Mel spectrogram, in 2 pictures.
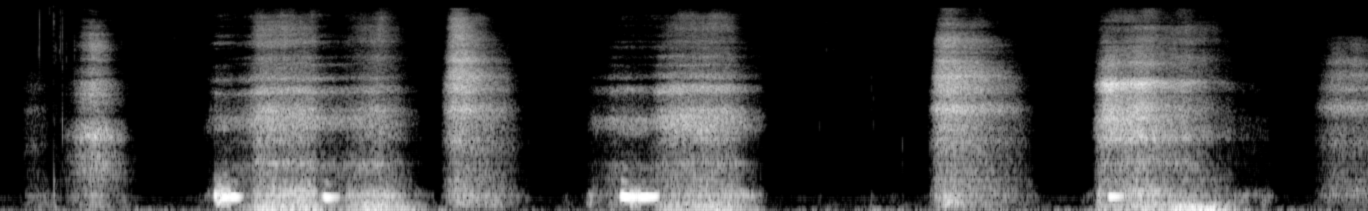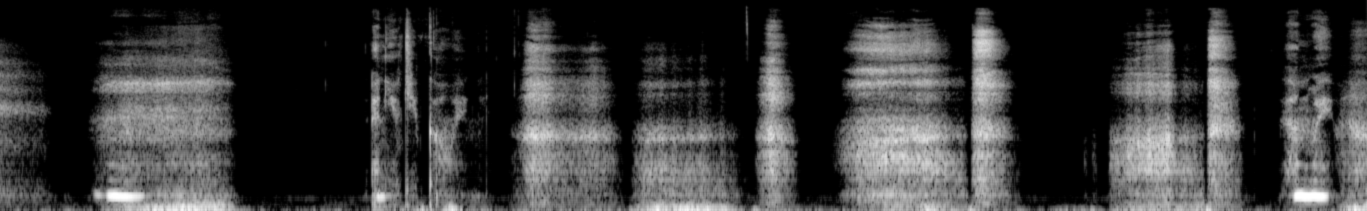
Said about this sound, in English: Just thrusting into me. And my breathing starts changing.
